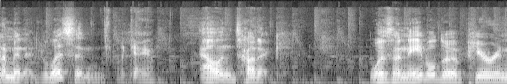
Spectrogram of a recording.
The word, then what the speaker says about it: Tudyk: Alan Tudyk, which is the correct way to pronounce the name.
